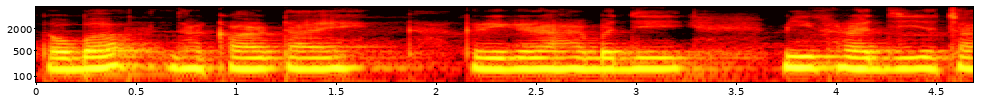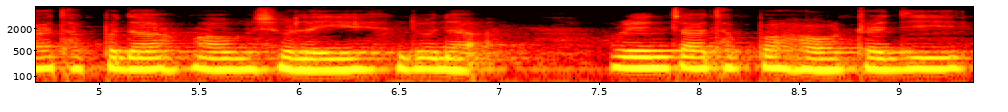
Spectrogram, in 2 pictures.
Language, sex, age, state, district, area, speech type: Manipuri, male, 18-30, Manipur, Chandel, rural, spontaneous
